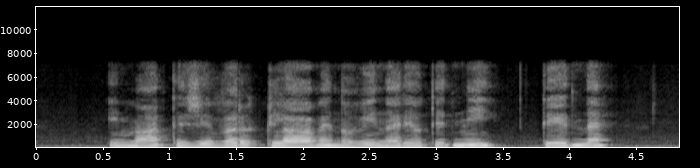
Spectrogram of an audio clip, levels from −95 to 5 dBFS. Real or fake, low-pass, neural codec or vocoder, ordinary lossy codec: fake; 7.2 kHz; codec, 16 kHz, 8 kbps, FreqCodec, smaller model; none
